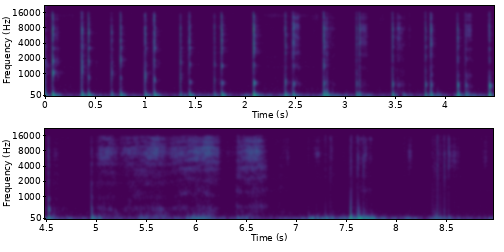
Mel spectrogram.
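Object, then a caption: Small glass jar with lid. A small, empty, clear glass jar with a black lid, held in both hands, is tapped and scratched with the fingertips. A quick run of sharp, dull, low taps with almost no ring gives way to a soft, hissy scratching, then a few more taps near the end.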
